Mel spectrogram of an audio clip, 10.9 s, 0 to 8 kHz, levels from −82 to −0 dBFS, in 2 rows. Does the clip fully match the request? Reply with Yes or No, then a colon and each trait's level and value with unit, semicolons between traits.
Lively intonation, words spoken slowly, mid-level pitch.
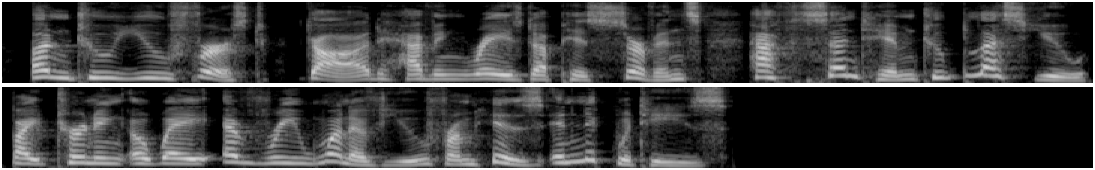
No: wide, 6.2 semitones; average, 155 wpm; medium, 180 Hz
